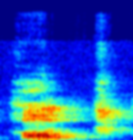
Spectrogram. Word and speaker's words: whole: Whoல வந்து H and O is pronounced. Who, whom, whom, whole, whole, and the W becomes silent.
